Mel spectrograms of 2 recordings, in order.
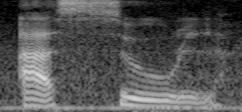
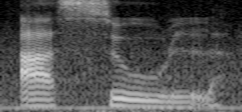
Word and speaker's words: azul: Azul. Azul. You put more emphasis on the U. Azul. And the Z is pronounced as an S.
